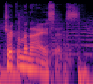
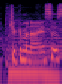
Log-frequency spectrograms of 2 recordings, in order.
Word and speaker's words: trichomoniasis: that and you're like um no it's actually pronounced a trick of my own well that's not how it's written Tremonti osis trichomoniasis trichomoniasis they say it yeah okay trichomoniasis jihad so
